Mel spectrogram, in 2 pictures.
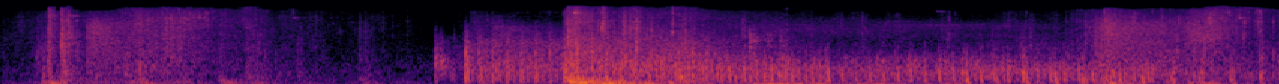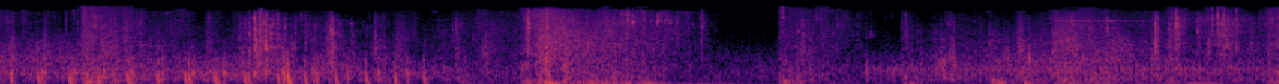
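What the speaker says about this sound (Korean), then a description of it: "적 사격 중" In the video game Apex Legends, a close fusillade of rapid automatic gunfire comes in bursts, with a heavy blast near the start. Short gaps separate the bursts, and quieter distant shots sit in the background.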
